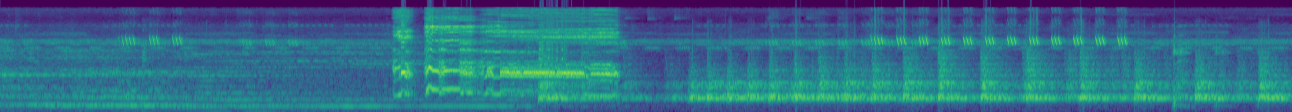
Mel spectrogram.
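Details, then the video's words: At dawn, a rooster gives one loud, strained crow lasting about two seconds against the sustained, melodic chanted Subuh (dawn) call to prayer that carries on throughout. "suara kokok ayam BERPADU dengan adzan shubuh merdu"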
